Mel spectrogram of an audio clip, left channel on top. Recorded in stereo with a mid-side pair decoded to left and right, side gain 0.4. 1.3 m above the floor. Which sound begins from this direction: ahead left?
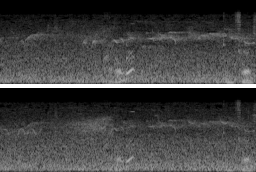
A man speaking, at 1.0 s.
